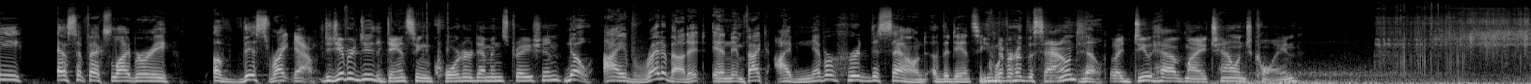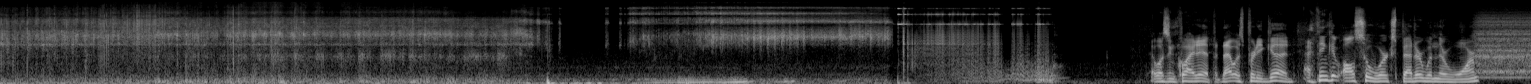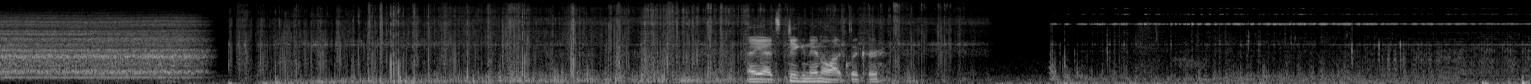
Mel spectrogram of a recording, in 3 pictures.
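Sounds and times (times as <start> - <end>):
dry ice hissing and crackling: 13.7 - 24.6, 30.0 - 40.6
singing tone from coin: 21.4 - 25.8, 41.1 - 45.9.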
